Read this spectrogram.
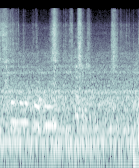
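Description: Rice grains rattle inside a plastic jar as it is picked up.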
